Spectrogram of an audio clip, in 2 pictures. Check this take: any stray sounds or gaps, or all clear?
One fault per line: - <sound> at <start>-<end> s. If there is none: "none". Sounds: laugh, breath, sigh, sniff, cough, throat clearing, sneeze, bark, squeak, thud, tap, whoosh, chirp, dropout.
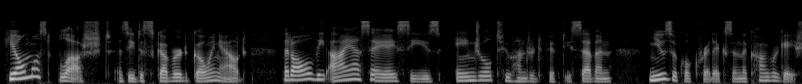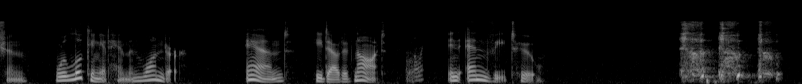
- laugh at 12.1-12.3 s
- cough at 14.8-15.9 s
